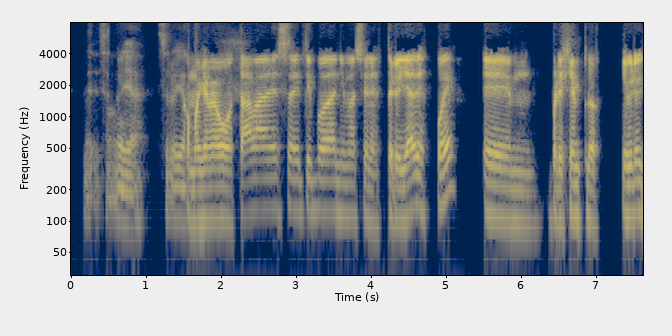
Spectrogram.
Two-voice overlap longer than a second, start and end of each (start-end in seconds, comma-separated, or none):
none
